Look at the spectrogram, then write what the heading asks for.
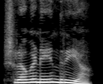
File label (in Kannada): "ಶ್ರವಣೇಂದ್ರಿಯ", Kannada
